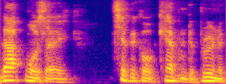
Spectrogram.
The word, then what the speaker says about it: De Bruyne: I was just going on YouTube and seeing an interview with him and finally learning how to pronounce this guy's name, Kevin De Bruyne. Not De Bruyne, as everyone says, De Bruyne.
